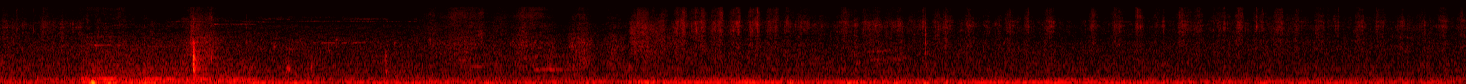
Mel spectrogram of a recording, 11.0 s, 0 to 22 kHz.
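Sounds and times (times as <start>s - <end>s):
steady low hum: 0.0s - 6.3s.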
